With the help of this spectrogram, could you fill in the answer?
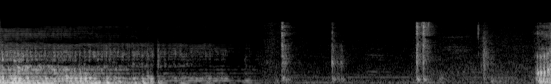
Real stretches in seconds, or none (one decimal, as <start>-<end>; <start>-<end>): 2.6-5.5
